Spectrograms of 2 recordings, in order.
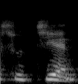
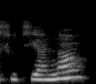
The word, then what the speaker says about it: soutiennent: Ya, jadi melafalkan qui me soutiennent toujours et priant. Padahal subjeknya adalah mes parents. Orang ketiga jamak itu tidak disengaukan di akhir, jadi bukan priant atau soutiennent, tapi soutien et prie.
